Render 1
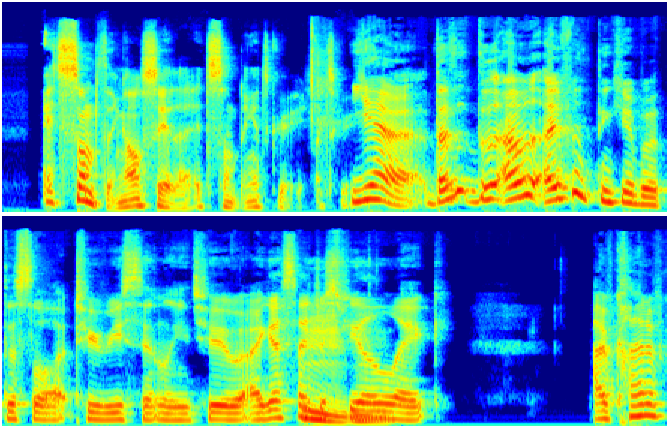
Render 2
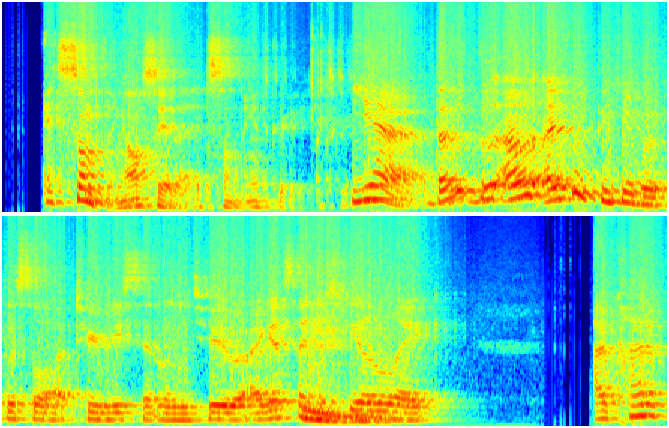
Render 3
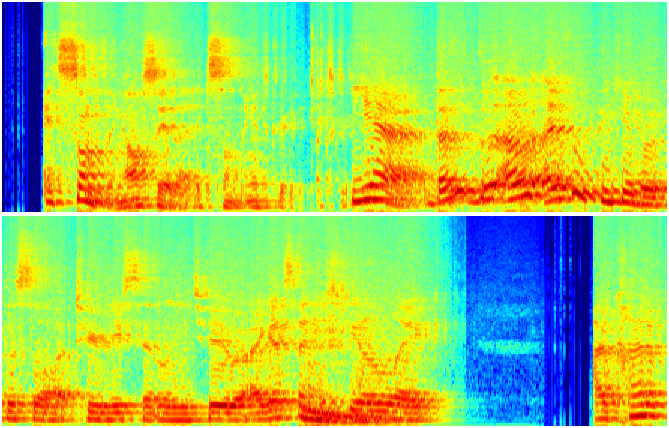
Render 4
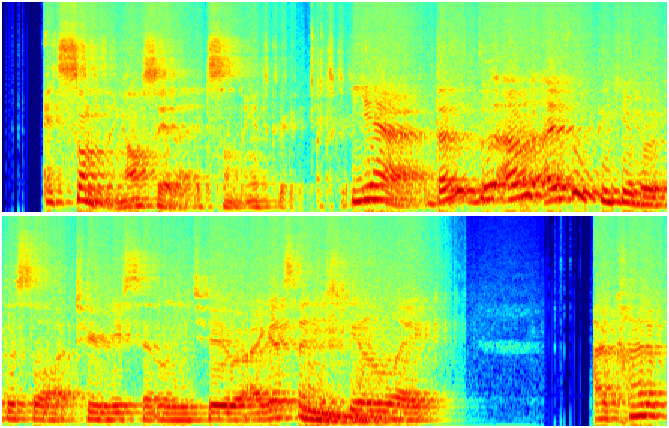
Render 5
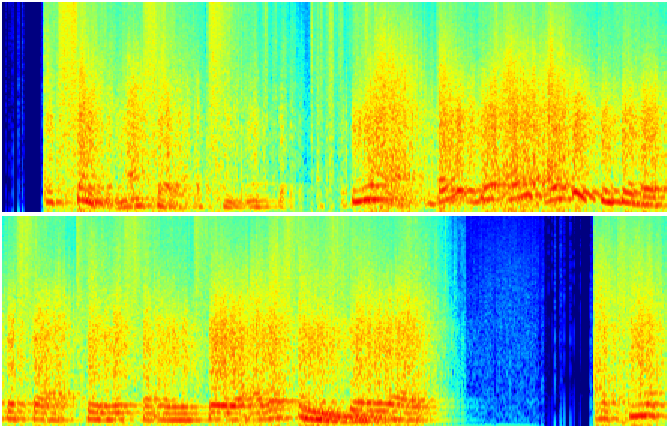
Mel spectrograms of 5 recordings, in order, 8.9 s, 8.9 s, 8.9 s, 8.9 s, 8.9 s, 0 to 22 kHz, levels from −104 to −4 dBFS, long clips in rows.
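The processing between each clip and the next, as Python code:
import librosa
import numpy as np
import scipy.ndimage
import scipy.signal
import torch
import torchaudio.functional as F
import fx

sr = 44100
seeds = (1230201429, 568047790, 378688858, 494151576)

y1 = fx.room_flutter(x, sr, wall_m=11.0, rt60_s=0.6)
y1 = fx.quant_companded(y1, sr, bits=4)
y2 = fx.leveller(y1, sr, passes=2)
y2 = F.gain(torch.from_numpy(y2), 2.0).numpy()
y3 = fx.notch(y2, sr, hz=590.0, q=16.0)
y4 = fx.noise_mod_delay(y3, sr, seeds[0], noise_hz=1700.0, depth_ms=0.3)
y4 = F.gain(torch.from_numpy(y4), -4.5).numpy()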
